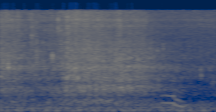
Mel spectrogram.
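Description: Sea waves break on a beach in a continuous broad washing roar, close and steady, with a voice faintly present underneath.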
